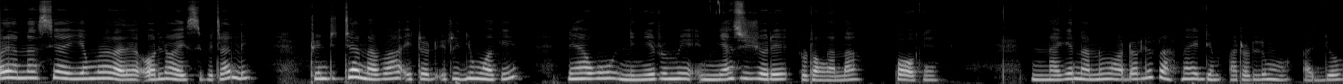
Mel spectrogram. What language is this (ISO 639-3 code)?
mas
